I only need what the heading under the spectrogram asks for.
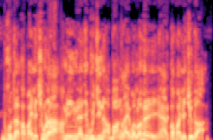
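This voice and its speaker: A man's voice: medium pitch, fairly even intonation, rapid-fire, no echo, muffled recording, lightly acted. A man playing a coarse older village uncle in a comic skit, who scolds and swears. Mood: gruff.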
